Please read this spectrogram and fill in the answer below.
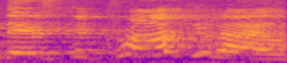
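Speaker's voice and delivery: ordinary delivery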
